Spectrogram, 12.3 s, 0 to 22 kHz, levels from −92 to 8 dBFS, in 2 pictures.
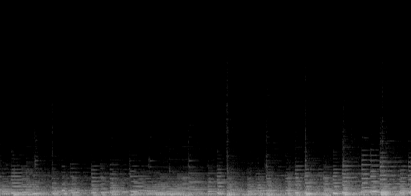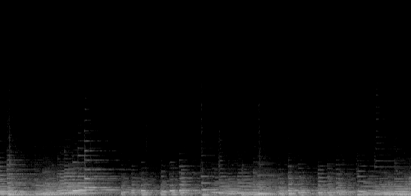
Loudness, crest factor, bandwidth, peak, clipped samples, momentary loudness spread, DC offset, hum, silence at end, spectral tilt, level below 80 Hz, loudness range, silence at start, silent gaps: -31 LUFS; 18 dB; 5.4 kHz; -12 dBFS; under 0.1%; 8 LU; under 0.1%; none; 0 s; -10 dB/octave; -56 dBFS; 4 LU; 0 s; none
